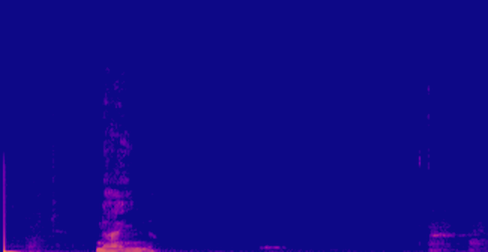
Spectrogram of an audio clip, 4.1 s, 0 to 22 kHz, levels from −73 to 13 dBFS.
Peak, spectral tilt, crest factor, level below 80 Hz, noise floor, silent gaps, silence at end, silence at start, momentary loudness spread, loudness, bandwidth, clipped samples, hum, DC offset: -10 dBFS; -7 dB/octave; 24 dB; -40 dBFS; -73 dBFS; none; 0.4 s; 0.05 s; 24 LU; -33 LUFS; 15 kHz; under 0.1%; none; under 0.1%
